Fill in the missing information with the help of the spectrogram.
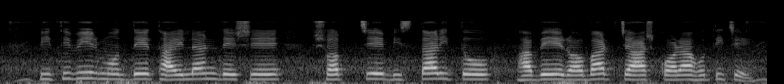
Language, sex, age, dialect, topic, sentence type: Bengali, female, 31-35, Western, agriculture, statement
